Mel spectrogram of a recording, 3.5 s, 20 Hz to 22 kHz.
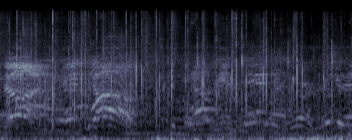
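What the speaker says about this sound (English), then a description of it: "Big round of applause for everybody, please." A crowd claps and cheers for the racers of the first annual cardboard kayak race at City of Water Day 2013, a steady patter of applause under voices and loud nearby chatter.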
